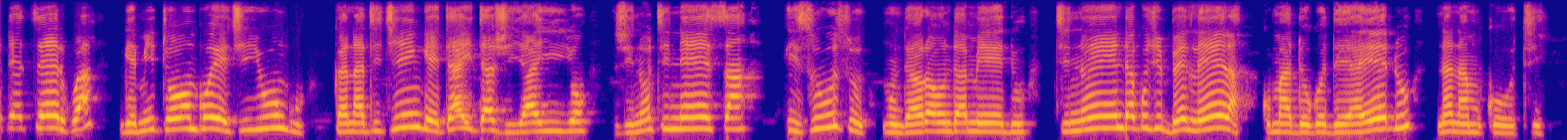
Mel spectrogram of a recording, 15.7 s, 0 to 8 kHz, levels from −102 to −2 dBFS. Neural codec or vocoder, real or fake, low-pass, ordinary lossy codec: none; real; 7.2 kHz; Opus, 24 kbps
